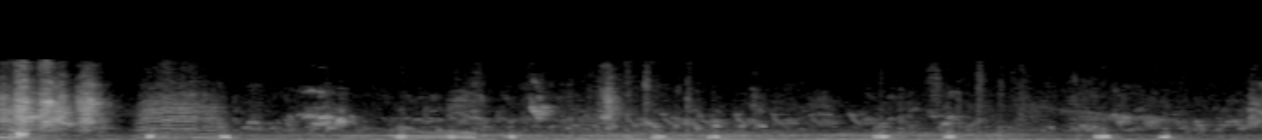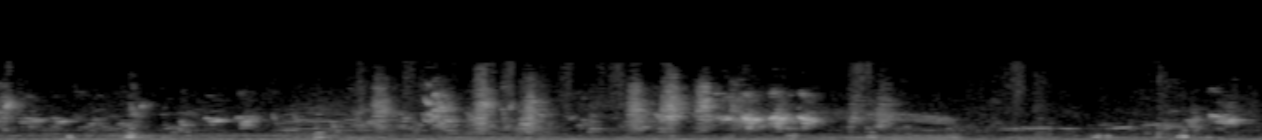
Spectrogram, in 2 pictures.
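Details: A broody hen that refuses to give up, giving a steady run of short, low clucks with a few sharper notes, against a busy background of chirping birds.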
